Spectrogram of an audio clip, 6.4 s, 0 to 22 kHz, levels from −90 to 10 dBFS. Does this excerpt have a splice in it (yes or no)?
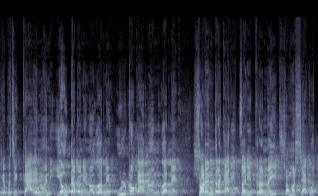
no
